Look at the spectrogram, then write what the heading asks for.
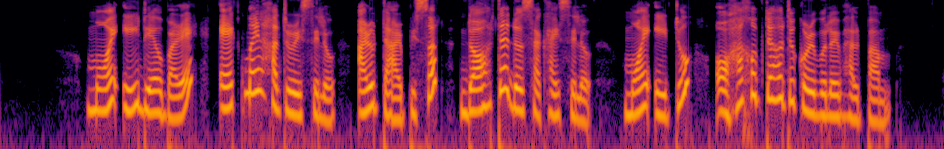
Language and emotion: Assamese, happy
